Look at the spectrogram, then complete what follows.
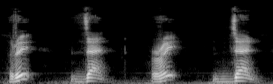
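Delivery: Regent slow, weight on the ज, ri-ZENT; teacher drills regent slowly; stress on z. Shown as a demonstration. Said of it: "ज पे हमारा full stress पड़ता है".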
